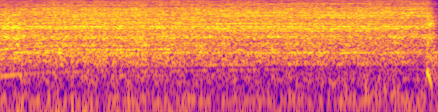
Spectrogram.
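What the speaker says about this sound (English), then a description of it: "holding the strip board in the other hand with the drill just free floating" A handheld power drill whines steadily and loudly while it bores through stripboard, then cuts off abruptly at the end.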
